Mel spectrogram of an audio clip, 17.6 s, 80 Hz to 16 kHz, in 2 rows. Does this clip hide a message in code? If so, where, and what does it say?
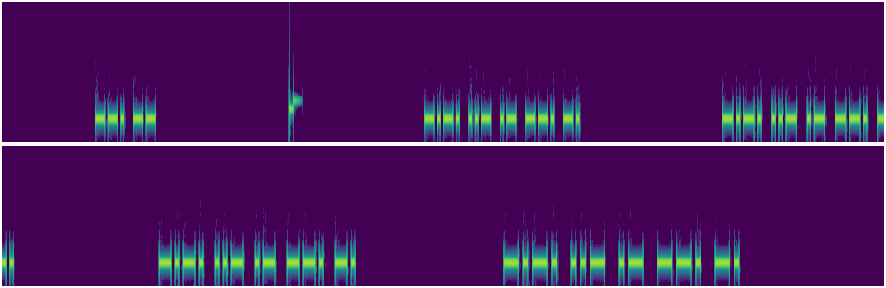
Yes: Morse code from 0.9 to 16.2 s, heard as a keyed tone, about 32 wpm, 700 Hz. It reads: GM CUAGN CUAGN CUAGN CUAGN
